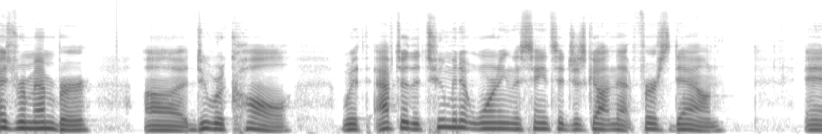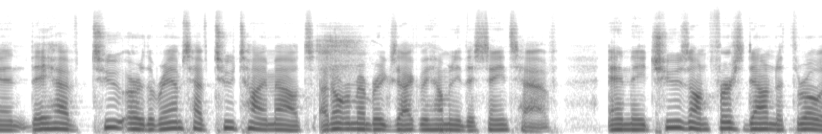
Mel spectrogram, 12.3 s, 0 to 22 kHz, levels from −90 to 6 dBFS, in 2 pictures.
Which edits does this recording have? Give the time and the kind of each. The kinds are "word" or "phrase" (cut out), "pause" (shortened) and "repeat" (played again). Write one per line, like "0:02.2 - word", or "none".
none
